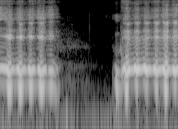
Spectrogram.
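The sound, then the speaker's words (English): A sheep bleats twice, each cry loud and wavering, with a short silent pause between the two calls and no other sounds around them. “Mama sheep watching baby sheep being taken away?”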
